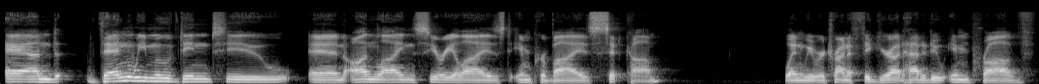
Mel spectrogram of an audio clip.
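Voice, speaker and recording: Low-voiced man telling stories in an interview. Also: steady tone, slow pace, smooth. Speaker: podcast guest, audio drama writer and producer. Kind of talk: casual interview chat.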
